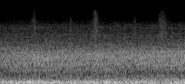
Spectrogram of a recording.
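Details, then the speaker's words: GM Envoy/Trailblazer-family AC compressor clutch after fitting a new pulley kit to cure a wobbling, knocking pulley: pulley spins with a soft, even whir, no grinding or clicks. Normal quiet pulley bearing. "nice and quiet beautifully quiet"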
